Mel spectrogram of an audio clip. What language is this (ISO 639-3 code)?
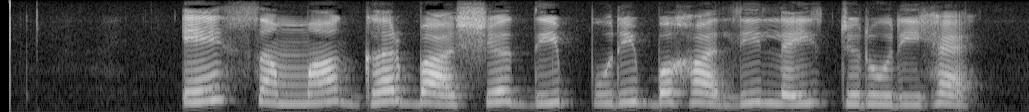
pan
